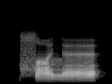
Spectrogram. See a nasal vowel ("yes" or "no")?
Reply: no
